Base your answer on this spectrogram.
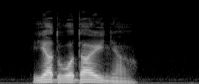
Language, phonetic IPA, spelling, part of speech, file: Polish, [ˌjadwɔˈdajɲa], jadłodajnia, noun, Pl-jadłodajnia.ogg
